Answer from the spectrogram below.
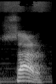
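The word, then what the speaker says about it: σάρξ: es la palabra carne carne en griego se escribe la siguiente manera en español se puede leer como sharp de entre tantos significados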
